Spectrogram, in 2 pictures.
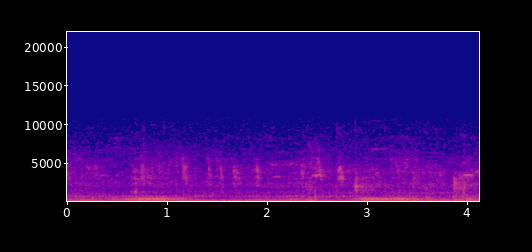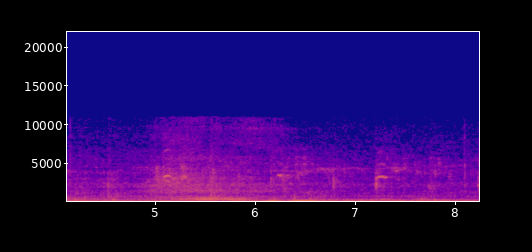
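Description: A dove cooing faintly, three low calls about two and a half seconds apart, with small birds chirping now and then.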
